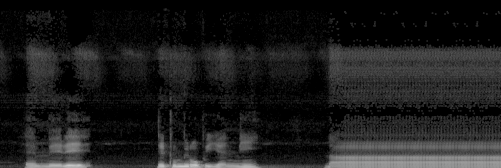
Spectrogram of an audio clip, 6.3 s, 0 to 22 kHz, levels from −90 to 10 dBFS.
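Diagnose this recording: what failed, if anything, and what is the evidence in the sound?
The speech sounds swirly, smeared and hollow throughout, with blurred consonant attacks, likely generation loss from repeated MP3 encoding, roughly three passes at around 96 kbit/s. The codec stage is at fault. A spectrogram shows speckled holes and smeared transients, with nothing above 20.9 kHz.

From 4.31 s to the end, a 40 ms segment repeats exactly, producing a rasping 25 Hz buzz-stutter. This is a system hang loop at the driver or buffer stage: the host froze while the hardware replayed one ring buffer. The waveform shows identical blocks, and the spectrogram shows vertical stripes every 40 ms.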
